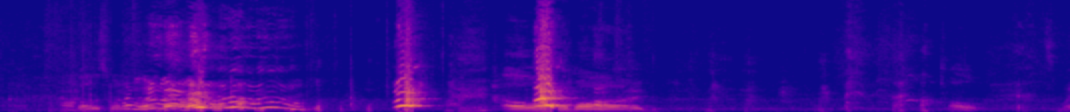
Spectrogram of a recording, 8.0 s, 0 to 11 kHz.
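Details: Upset at a paper bag, Great Dane puppy Wallace, 13 weeks old, makes a wavering, wobbling whine-like vocal lasting over a second, then two loud sharp barks about a second apart, with quieter bag rustling after.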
